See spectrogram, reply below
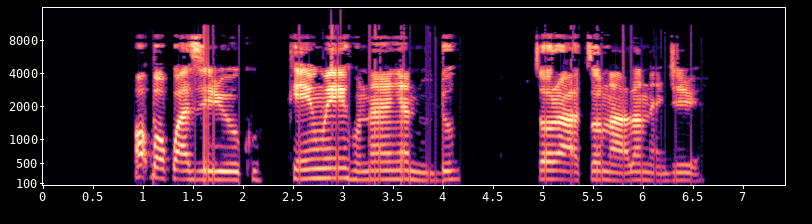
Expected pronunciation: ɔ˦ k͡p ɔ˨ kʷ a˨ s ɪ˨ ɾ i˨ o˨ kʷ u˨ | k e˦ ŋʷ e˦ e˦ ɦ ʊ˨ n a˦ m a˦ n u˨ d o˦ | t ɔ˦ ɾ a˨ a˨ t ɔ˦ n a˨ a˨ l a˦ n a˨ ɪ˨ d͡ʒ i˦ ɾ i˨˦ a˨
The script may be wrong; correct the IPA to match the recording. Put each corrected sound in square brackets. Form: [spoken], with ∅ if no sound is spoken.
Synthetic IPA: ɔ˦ k͡p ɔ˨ kʷ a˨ [z] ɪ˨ ɾ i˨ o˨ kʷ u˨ | k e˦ ŋʷ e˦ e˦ ɦ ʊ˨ n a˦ [ɲ] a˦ n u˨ d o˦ | t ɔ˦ ɾ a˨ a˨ t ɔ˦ n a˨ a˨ l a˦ n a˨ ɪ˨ d͡ʒ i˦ ɾ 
